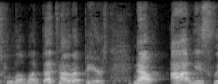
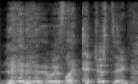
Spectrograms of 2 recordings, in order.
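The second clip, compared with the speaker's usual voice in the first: laughing; 6 semitones higher than usual. Real, not acted. Laughing at the memory.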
